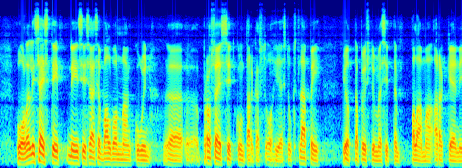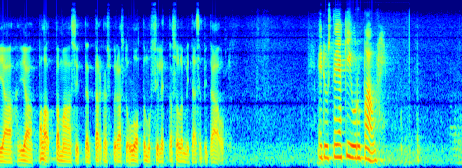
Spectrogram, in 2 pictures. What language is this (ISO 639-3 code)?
fin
